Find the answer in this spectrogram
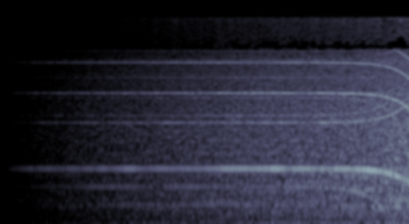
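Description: Logo-intro sound effect: a swelling whoosh with a steady high whine that starts about half a second in and builds louder throughout, the whine beginning to sweep downward near the end.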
